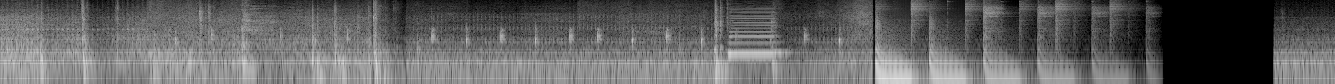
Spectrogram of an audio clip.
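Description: A CE-category truck with a coupled trailer idles steadily while a short horn blast sounds midway through. Several clunks follow before the engine noise cuts out.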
